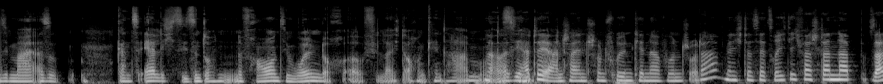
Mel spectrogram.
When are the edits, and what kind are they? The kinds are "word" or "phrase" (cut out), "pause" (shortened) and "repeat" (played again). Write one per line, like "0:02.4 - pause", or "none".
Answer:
none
